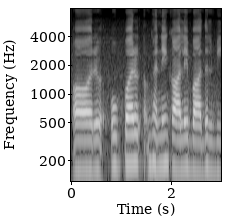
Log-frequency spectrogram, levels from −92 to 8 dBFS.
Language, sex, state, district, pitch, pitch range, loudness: Hindi, female, Haryana, Charkhi Dadri, 175 Hz, 160-180 Hz, -17 LUFS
